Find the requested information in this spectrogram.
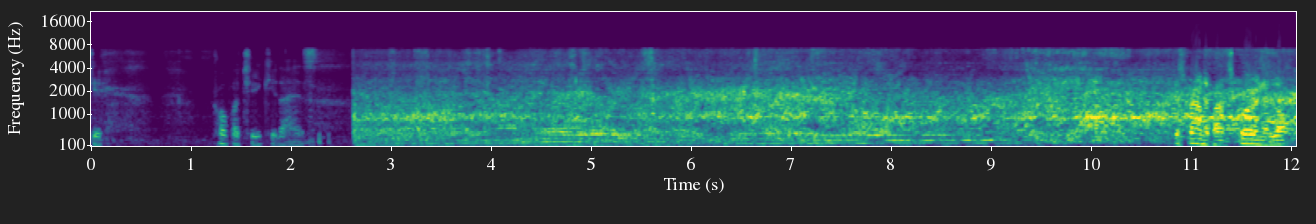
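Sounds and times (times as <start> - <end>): cars passing by: 2.6 - 12.0
tyre and road noise: 2.6 - 12.0.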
